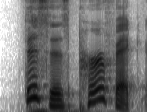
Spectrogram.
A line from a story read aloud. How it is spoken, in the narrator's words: exclaimed the rich man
